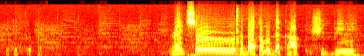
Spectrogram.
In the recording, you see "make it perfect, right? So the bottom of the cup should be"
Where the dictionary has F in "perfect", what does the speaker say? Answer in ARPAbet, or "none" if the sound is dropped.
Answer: P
